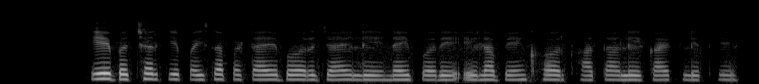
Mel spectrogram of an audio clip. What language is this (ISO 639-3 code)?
hne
